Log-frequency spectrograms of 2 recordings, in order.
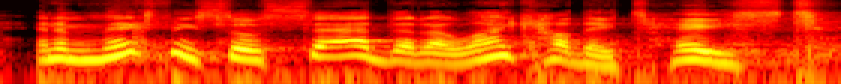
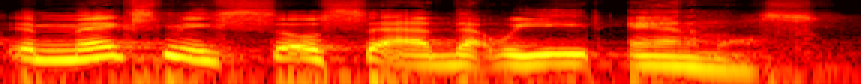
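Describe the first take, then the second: First: Mock heartbroken confession with a laugh; broken-hearted confession. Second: Said in the usual way. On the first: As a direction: fake the daughter's tragic admission, laughing through it. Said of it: "broken-hearted confession". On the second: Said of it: "She said".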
